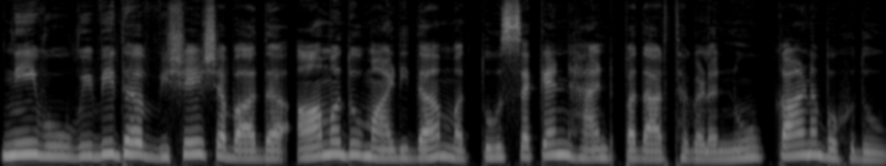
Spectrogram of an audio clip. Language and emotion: Kannada, neutral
